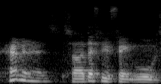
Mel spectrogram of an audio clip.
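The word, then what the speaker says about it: Jiménez: So Spanish. I definitely not think, Jimenez, it's Jimenez.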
